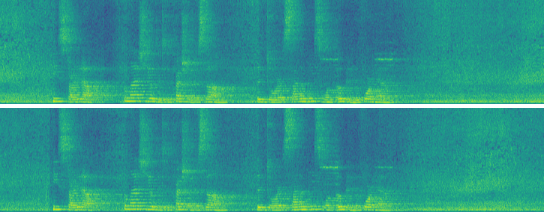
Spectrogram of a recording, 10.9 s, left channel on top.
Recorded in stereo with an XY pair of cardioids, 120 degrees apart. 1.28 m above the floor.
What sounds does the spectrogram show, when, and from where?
1.1 s a woman speaking: 5° left, 1.0 m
